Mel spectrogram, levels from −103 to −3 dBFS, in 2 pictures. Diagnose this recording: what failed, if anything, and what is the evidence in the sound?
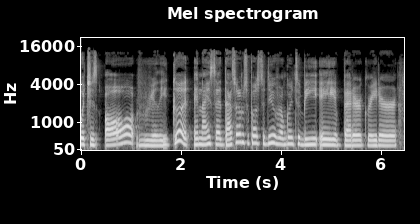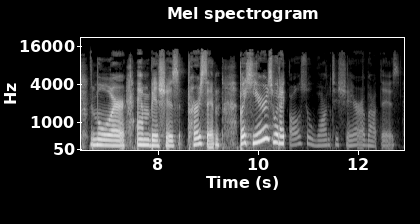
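The codec stage shows damage for the whole 13 seconds. The speech sounds dull and carries a gurgling, granular roughness, most likely from MP2 compression at a rate that fits about 80 kbps. Layer II splits the signal into 32 sub-bands and shares a tight bit budget among them, so upper bands get switched off and the bands that remain are coarsely quantised. On a spectrogram the top end is cut off in ragged, flickering blocks rather than along a smooth roll-off.

Transmission errors, DAB burbling, show up as a brief burst at 3.51 s and a longer one from 8.38 to 8.47 s. A small fraction of a percent of bits got past error correction into the MP2 data. The corrupted samples put short blips of noise in single sub-bands. A spectrogram shows isolated horizontal bricks of energy at wrong levels, frame-long and sub-band-wide, sitting on top of the speech.

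From 10.52 s to the end, the mono sum drops by about 25 dB. The centred speech nearly vanishes, leaving only a faint residue. The likely cause is one channel inverted, in wiring or in the playback path. With reversed polarity, everything common to both channels cancels when they are summed. On a waveform the summed trace collapses to a thin line in that span.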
